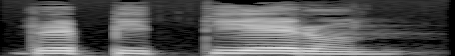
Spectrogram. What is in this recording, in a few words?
"repitieron", spanish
